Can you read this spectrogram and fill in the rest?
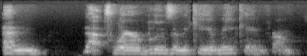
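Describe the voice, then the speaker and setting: Middle-aged woman, deep gravelly voice, relaxed and jokey interview guest. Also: unhurried, rough recording. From Seattle, United States. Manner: chatty, laughs often, jokes about herself. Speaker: guest singer. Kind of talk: casual interview chat.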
